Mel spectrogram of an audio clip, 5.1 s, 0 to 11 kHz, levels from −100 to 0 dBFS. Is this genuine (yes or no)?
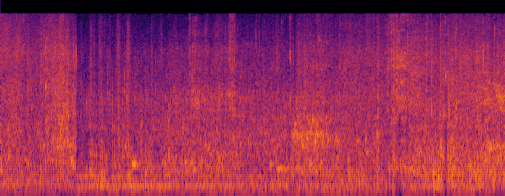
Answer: yes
